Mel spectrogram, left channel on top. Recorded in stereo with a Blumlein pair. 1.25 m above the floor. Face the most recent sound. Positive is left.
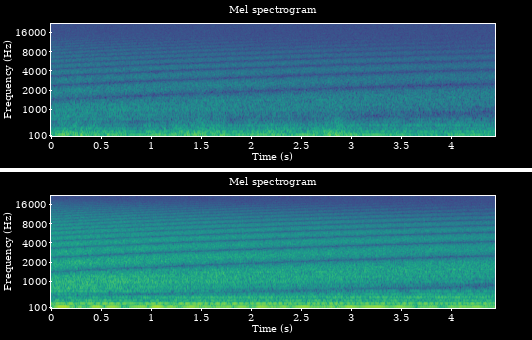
turn(degrees=-55)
